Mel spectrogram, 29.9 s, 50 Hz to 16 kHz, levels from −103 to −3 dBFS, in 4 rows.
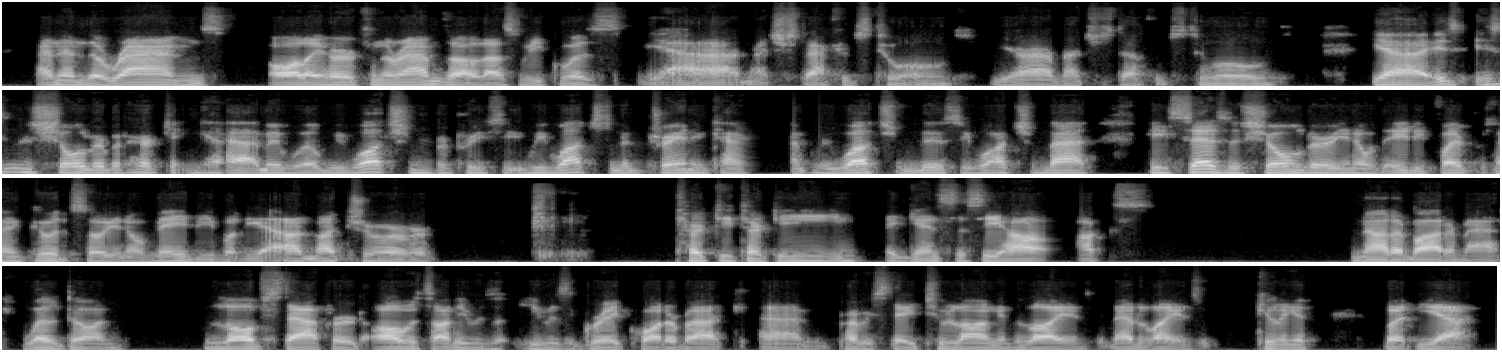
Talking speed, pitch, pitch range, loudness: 225 wpm, 100 Hz, 90-110 Hz, -28 LUFS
